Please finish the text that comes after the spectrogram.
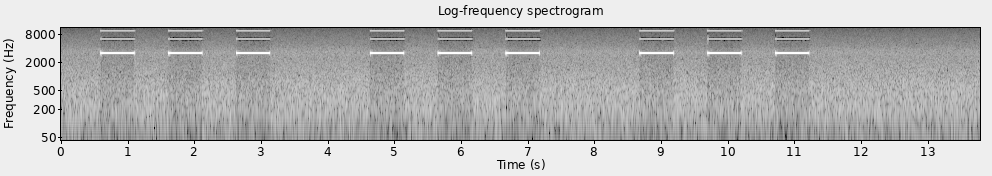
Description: Alarm pattern, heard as an alarm's beeps, played three times, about 3150 Hz. Temporal three. Smoke or fire, evacuate.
